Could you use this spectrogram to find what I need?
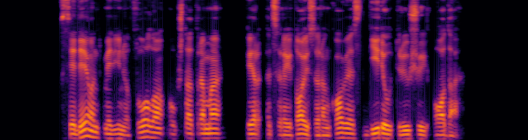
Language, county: Lithuanian, Vilnius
